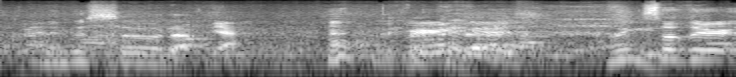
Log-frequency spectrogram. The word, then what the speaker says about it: Minnesota: Minnesota. Minnesota.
